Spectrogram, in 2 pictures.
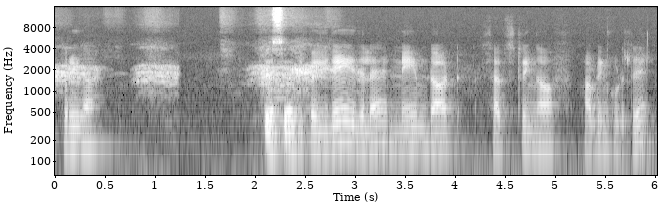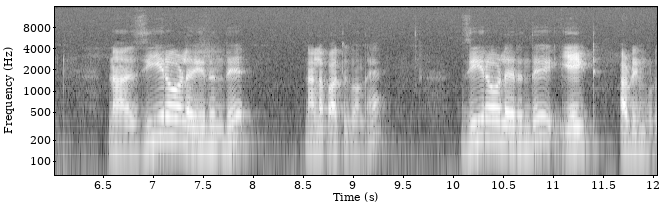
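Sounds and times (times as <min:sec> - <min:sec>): brief higher-pitched sound: 0:02.1 - 0:02.9.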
